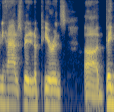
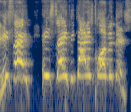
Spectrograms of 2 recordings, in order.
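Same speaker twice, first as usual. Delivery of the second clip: very high, put-on screaming and yelling, excited. Recounting watching a replay amid a crowd, he reenacts his own screaming. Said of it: "screaming and yelling".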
